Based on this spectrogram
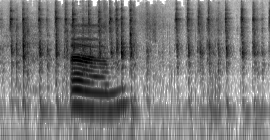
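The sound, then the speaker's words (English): Rapid computer keyboard typing as someone looks something up, a steady stream of light irregular clicks, briefly joined by a short hummed vocal sound partway through. “Listen to that keyboard clickety-clack.”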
